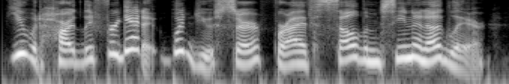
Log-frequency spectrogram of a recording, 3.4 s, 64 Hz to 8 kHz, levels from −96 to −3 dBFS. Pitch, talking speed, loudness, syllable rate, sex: 260 Hz, 245 wpm, -18 LUFS, 6.4 syllables/s, female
